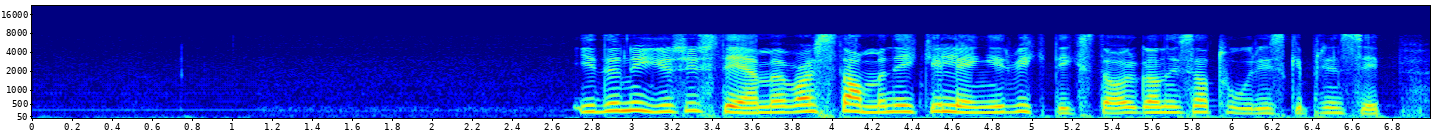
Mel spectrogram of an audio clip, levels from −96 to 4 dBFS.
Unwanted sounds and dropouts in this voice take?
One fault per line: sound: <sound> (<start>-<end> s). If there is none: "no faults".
no faults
